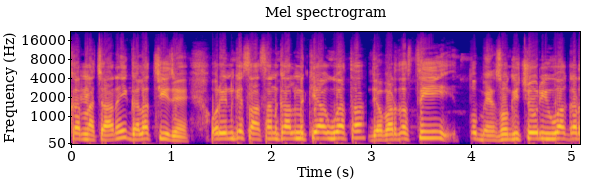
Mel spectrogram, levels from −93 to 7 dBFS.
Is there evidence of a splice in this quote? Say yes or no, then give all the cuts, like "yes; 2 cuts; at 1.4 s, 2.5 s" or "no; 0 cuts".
yes; 1 cut; at 3.0 s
